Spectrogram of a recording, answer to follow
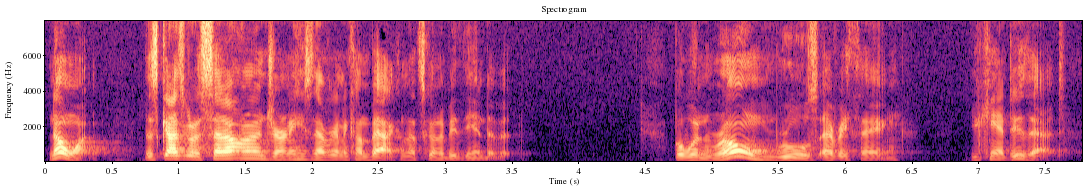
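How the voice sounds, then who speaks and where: A man's voice: mid-range voice, expressive, quick pace. A man preaching a sermon as pastor, telling the story in a loose, conversational way with fillers and asides to the congregation.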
